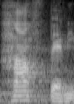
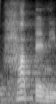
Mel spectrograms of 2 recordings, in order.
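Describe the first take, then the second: First: The f sound is pronounced. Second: The f sound is silent. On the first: The speaker calls it wrong. "ना कि हाफ पेनी बोलते हैं" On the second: The speaker calls it right. "उसको हाफ पेनी बोलते हैं / एफ silent हो जाता है"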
